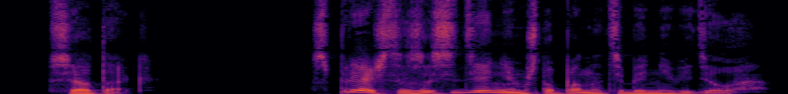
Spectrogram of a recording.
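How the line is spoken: Quiet speech. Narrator (Russian): негромко проговорил я

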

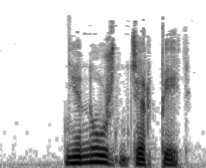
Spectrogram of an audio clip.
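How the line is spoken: Quiet. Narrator (Russian): тихо сказал Матвей

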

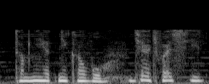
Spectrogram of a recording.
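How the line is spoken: Trembling voice. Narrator (Russian): дрожащим голосом сказала Настя

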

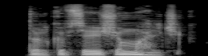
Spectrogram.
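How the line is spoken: Weary. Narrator (Russian): устало ответил на это Олли

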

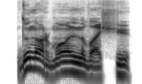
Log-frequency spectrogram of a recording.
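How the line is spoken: Deep thick bass voice. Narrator (Russian): пробасил Тимон низким густым голосом

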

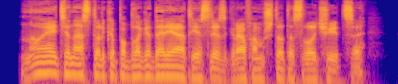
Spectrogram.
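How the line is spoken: Snorting. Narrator (Russian): хмыкнул президент

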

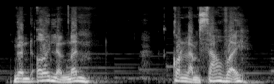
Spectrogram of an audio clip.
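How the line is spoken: Woman crying out. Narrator (Vietnamese): Bà Lương ... la lên

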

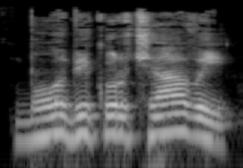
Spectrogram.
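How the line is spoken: Stunned exclamation. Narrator (Russian): воскликнул ошарашенный Том

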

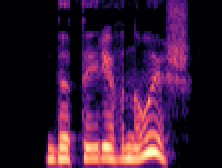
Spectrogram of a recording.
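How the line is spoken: Overly cheerful whisper. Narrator (Russian): Как-то чересчур весело прошептал этот невозможный тип

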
